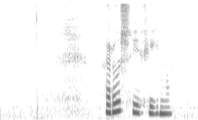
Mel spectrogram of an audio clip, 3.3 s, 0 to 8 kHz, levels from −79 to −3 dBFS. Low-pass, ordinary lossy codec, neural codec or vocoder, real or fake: 7.2 kHz; none; codec, 16 kHz, 4 kbps, X-Codec, HuBERT features, trained on general audio; fake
